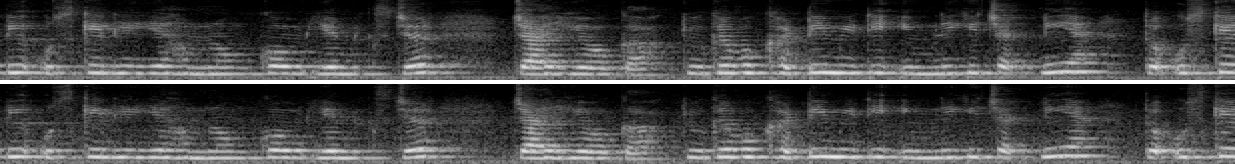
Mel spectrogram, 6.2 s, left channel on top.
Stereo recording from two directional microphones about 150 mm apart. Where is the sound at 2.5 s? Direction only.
45° right (ahead or behind).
